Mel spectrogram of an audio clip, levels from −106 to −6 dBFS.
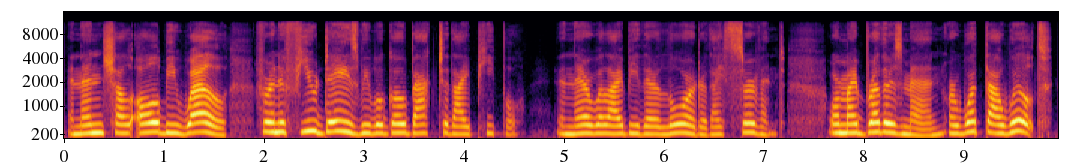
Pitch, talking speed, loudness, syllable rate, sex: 235 Hz, 215 wpm, -16 LUFS, 4.5 syllables/s, female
